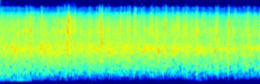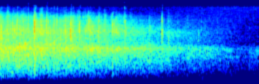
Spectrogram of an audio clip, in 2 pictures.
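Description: Steady applause from a large church congregation during a Sunday service, sustained dense clapping that gradually fades out near the end, with no talking.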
